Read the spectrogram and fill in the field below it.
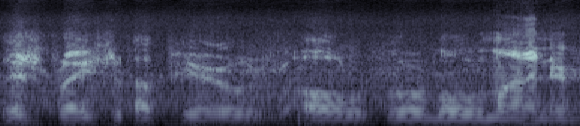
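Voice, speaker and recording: Noticeable noise sits behind the recording. This man talks fairly slowly. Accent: rural Western US. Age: 70s. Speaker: old miner. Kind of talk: documentary interview.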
